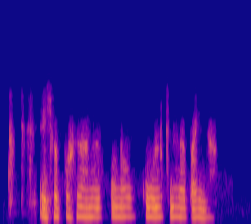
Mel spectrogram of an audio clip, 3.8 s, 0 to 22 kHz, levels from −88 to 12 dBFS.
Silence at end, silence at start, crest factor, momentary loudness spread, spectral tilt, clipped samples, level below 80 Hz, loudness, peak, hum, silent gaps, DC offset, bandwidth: 0.55 s; 0.15 s; 18 dB; 8 LU; -12.5 dB/octave; under 0.1%; -66 dBFS; -25 LUFS; -8 dBFS; none; none; under 0.1%; 4.2 kHz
